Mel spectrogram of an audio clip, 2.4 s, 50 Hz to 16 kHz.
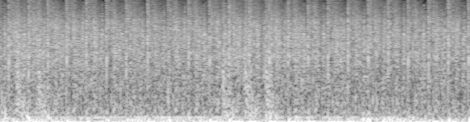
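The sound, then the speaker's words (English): Automatic gunfire from an AK-108 assault rifle rips through woods in a sustained, dense burst of rapid shots that blur into a loud, continuous rattle with a heavy low rumble beneath. No voices are heard. “A burst from Reichert's AK-108 assault rifle ripped the woods in the direction of the village”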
